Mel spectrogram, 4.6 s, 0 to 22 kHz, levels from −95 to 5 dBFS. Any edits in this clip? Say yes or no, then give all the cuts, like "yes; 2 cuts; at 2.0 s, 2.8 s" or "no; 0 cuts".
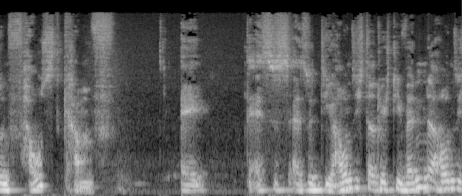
no; 0 cuts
